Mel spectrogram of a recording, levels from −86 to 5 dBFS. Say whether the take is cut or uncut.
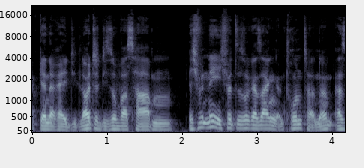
uncut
